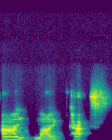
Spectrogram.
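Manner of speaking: very slow, every word drawn out; slow model sentence. Shown as a demonstration. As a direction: model it slowly for a child. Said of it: "that's good".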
